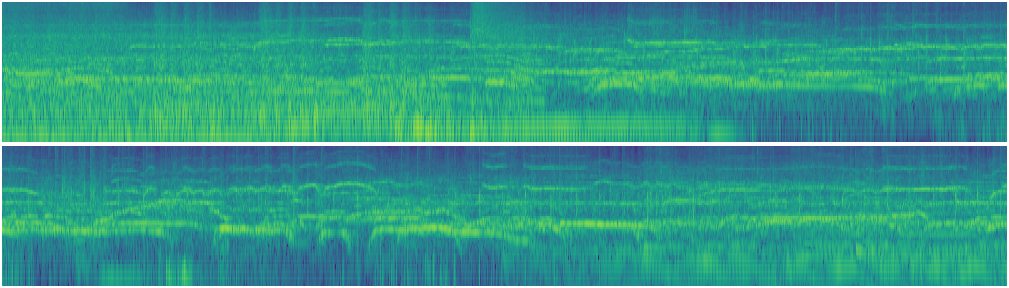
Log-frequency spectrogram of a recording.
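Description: A live band with saxophone, electric guitar and drums playing the end of a rock number. About ten seconds in, the bass drops away and the audience's shouts and whoops mix with the band's closing sound.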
